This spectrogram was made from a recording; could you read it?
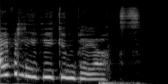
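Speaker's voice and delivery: put-on high-pitched, clumsy, butchered French accent. Voicing the character Maya after narrating her: bad French accent as Maya. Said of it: "I'm using a character voice for her, so excuse what I'm about to do, butchering the French accent".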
